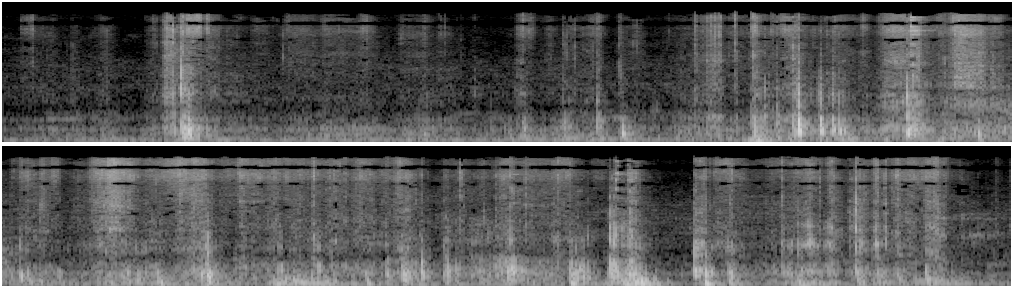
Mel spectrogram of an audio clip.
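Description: Cardboard boxes being handled: an inner box slid and lifted out of an outer cardboard box and set down, cardboard scraping and rubbing with a sharp knock about a second in and a run of irregular knocks and rustles in the second half.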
